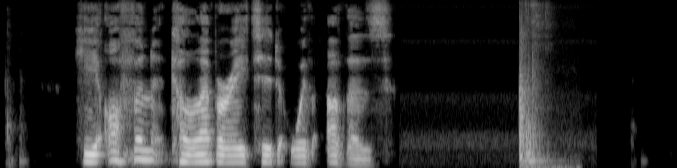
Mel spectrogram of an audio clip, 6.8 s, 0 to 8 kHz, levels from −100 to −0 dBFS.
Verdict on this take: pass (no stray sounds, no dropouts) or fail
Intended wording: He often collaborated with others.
fail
